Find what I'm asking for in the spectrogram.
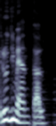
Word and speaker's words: Rudimental: Mill dei Rudimental. L'ho detto giusto? – Sì, sì, perfetto.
